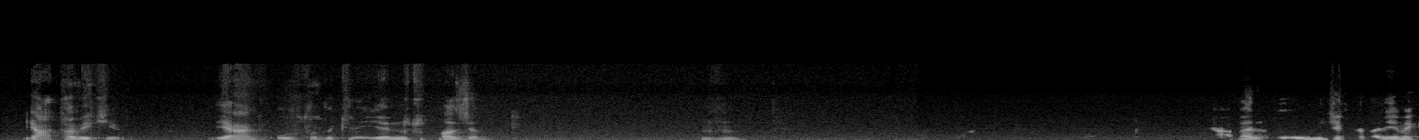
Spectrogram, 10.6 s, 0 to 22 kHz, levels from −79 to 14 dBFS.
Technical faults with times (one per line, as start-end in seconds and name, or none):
8.14-8.18 other side's voice leaking through
8.49-8.55 speech suppressed in double talk
9.02-10.65 speech suppressed in double talk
